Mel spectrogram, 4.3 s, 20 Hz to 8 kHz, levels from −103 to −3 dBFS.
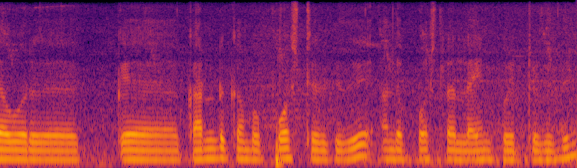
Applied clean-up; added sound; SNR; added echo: none; none; none; none.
